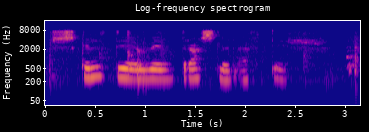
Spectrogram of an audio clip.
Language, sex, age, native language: Icelandic, female, 10, Polish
